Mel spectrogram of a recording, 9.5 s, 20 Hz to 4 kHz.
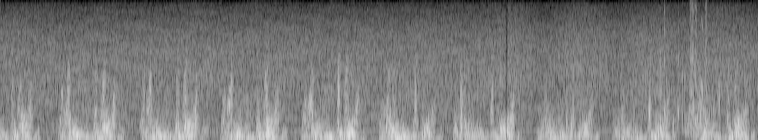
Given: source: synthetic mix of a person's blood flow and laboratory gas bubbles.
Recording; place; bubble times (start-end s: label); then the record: Doppler ultrasound of blood flow; precordium
8.23-8.34 s: bubbles
8.39-9.03 s: bubbles
From the record:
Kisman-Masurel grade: 211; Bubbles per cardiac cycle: several, 3 to 8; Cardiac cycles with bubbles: 1 to 10%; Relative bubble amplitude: barely perceptible (0.100 to 0.250); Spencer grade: 1 (occasional bubble signal discernible with the cardiac motion signal, with majority of cardiac periods free of bubbles); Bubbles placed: anywhere in the cardiac cycle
